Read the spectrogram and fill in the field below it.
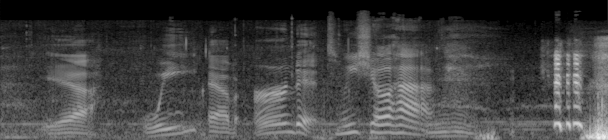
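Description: A young woman speaks calmly and cheerfully.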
